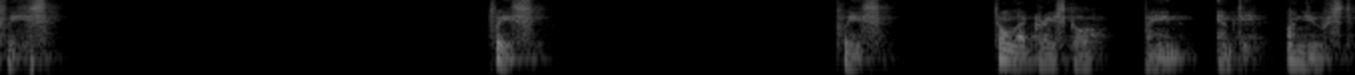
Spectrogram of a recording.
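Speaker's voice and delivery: put-on hushed, breathy, whispered pleading, repeated. Preaching, voicing those who beg week in and week out: acting out pleading. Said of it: "they're begging".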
